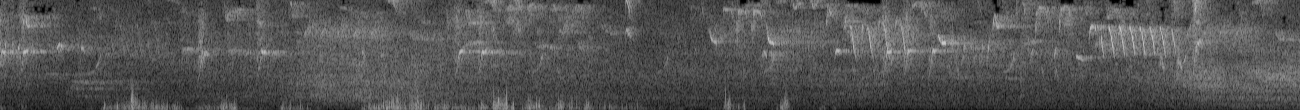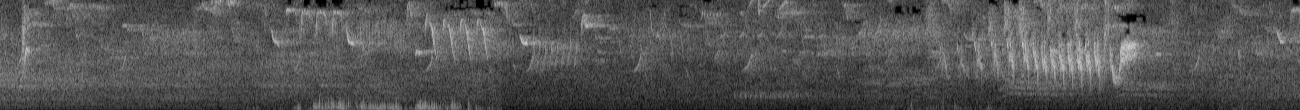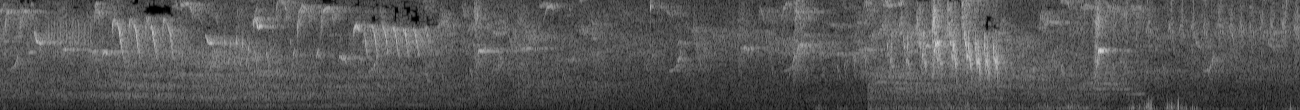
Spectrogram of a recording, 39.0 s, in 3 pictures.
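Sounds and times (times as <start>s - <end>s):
birds chirping and calling: 0.0s - 39.0s
loud rapid bird trills: 20.2s - 39.0s
low rumble: 34.7s - 37.4s.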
